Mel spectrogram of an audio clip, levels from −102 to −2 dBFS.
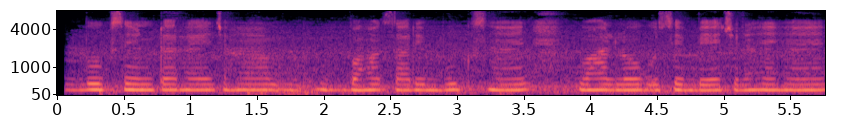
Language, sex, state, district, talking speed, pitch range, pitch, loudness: Hindi, female, Chhattisgarh, Kabirdham, 145 wpm, 195-200 Hz, 195 Hz, -32 LUFS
